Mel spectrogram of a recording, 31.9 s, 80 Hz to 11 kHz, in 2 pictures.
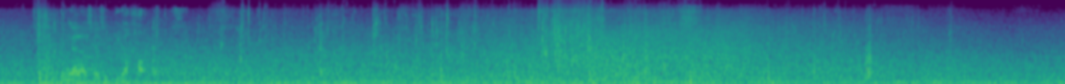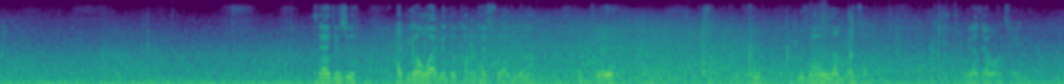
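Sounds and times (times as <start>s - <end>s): wind on microphone: 0.0s - 31.9s
sharp little splashes: 0.4s - 14.6s, 23.0s - 30.4s
water lapping against surfboard: 0.4s - 16.4s, 21.7s - 30.4s.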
